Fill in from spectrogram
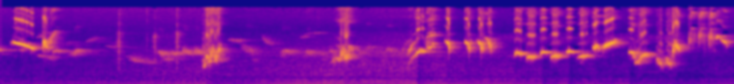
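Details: White-rumped shama singing as a lure for other shamas: scattered whistles and clicks, then a dense stretch of fast varied whistled notes and sharp chips.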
